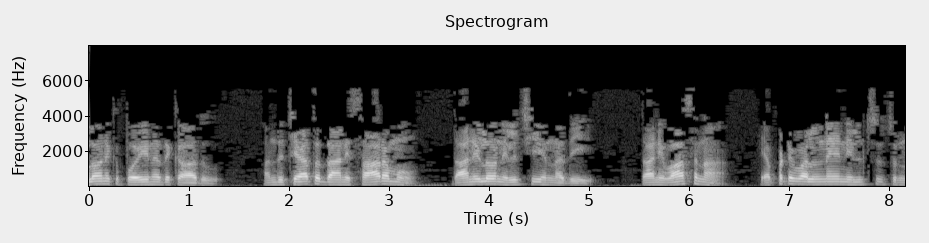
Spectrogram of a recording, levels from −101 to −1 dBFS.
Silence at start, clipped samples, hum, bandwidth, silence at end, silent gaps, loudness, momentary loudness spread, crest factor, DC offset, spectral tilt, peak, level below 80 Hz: 0 s; under 0.1%; none; 5.8 kHz; 0 s; none; -24 LUFS; 12 LU; 16 dB; under 0.1%; -10.5 dB/octave; -8 dBFS; -64 dBFS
